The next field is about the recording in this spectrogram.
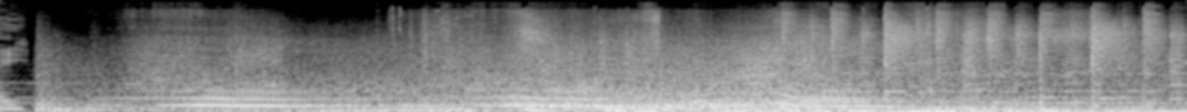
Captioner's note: engine revving; thunder rumbles; upbeat electronic music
